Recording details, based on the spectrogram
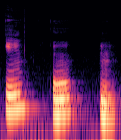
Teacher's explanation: As palavras que acabam em IM, OM e UM são um pouco mais fáceis porque correspondem ao som dessa vogal, I, O, U, mas nasalado, in, on, Para fazer este som, basta dizer o som da vogal seguido de um N, in, on, un, mas o N é incompleto, não chegamos a tocar com a língua no céu da boca.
